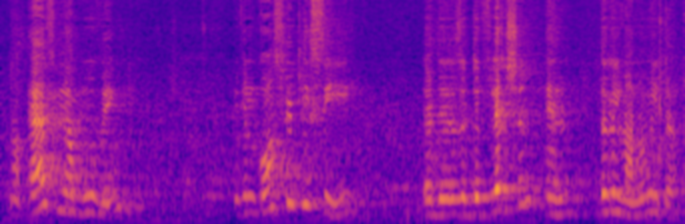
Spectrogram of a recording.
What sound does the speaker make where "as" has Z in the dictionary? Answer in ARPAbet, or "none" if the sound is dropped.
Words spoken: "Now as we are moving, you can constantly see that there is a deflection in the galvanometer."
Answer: Z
